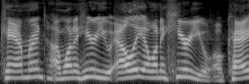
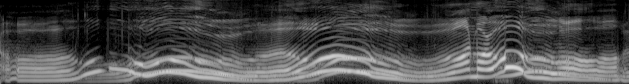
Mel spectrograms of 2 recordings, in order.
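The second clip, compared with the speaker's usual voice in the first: up and down ooh; 5 dB louder, much slower than usual. Shown as a demonstration. Student asked for up and down, teacher sliding. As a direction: slide the voice like a siren. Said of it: "we start down".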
